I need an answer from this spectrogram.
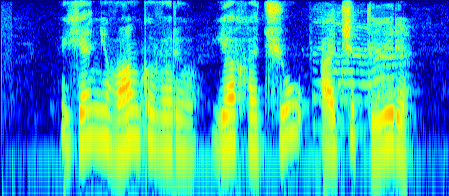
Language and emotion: Russian, neutral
